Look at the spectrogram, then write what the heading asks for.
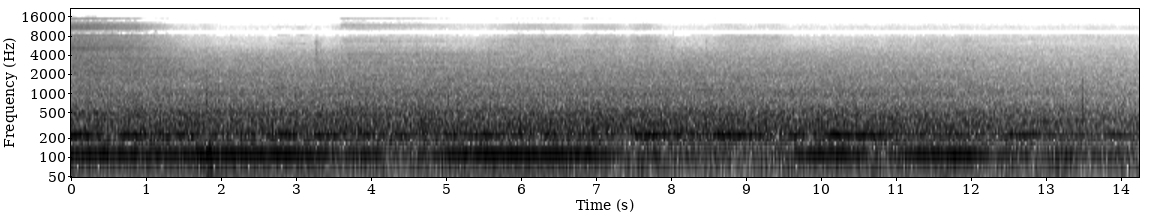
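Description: Electric train running noise at a station platform: a steady rumble and hiss under a low hum that comes and goes, easing off a little near the end.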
